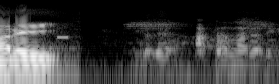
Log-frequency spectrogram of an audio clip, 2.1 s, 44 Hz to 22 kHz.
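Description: A man's voice, then one short keypad beep from a Samsung B310E-type feature phone as a key is pressed, about half a second in, with faint speech after it.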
